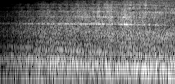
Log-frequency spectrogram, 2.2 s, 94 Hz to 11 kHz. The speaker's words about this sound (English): Yeah. That's a 747 jet right there.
